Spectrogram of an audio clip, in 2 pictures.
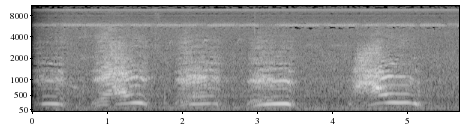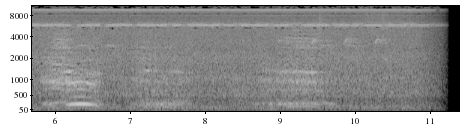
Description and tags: Recording of a single Jaguar roaring, with crickets in the background. Recorded with a Zoom H2.
cricket, field-recording, growl, jaguar, roaring, zoo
